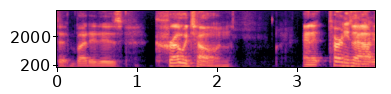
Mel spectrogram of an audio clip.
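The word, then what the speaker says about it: Croatoan: So okay, I put it in the chat in case I mispronounce it, but it is Croatone.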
